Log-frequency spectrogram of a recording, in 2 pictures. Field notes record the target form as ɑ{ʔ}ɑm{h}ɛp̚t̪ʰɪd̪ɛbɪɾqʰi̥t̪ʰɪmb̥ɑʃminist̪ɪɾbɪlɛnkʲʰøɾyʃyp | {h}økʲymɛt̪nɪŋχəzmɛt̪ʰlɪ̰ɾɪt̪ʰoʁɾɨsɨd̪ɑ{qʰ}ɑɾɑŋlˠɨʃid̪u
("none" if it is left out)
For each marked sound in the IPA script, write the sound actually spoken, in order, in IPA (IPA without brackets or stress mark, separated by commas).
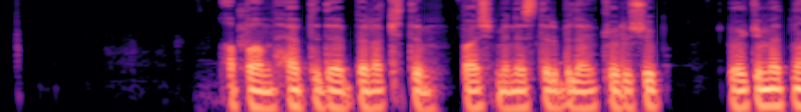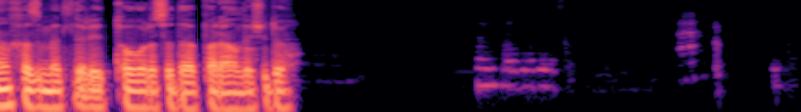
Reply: p, h, h, pʰ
